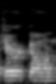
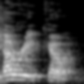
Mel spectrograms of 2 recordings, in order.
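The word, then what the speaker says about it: Tarik Cohen: But let's just say right now, for reference, I have Tarek Cohen at number 1, which is not his name. How am I supposed to pronounce it? Tariq Cohen. We're going to learn that one quickly.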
